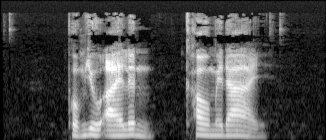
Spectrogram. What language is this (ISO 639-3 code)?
tha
